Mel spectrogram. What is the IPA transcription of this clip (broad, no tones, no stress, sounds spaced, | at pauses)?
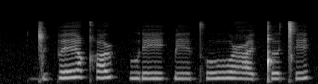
ɡ͡ǀ y p ɛː qʰ ə˞ | u ɾ eː k͡p ɪː t̪ʰ oː ʕ ɛ ǃ ə ǀʰ e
